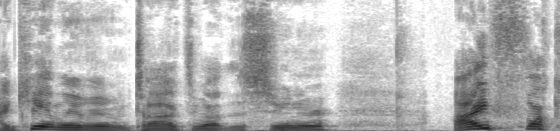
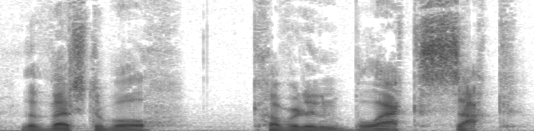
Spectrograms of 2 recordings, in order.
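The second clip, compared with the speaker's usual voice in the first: ordinary delivery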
